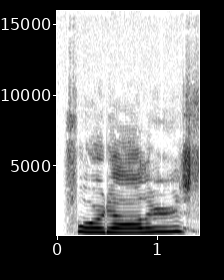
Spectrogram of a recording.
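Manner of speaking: put-on sad voice. Retelling an argument about money, the speaker imitates her answer in a sad voice. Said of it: "like in a qui- in a sad voice".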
